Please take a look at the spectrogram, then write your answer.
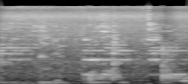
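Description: Spices and onions fry and brown in a pan for potato tahri, giving a soft sizzle under scattered clinks and scrapes of a spoon stirring against the pan.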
